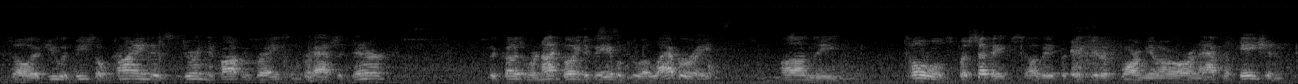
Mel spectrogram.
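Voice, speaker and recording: Over noticeable background noise and audible room echo, a man speaks at a fairly quick pace and medium pitch with ordinary pitch variation. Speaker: technical trainer. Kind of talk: lecture. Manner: loud.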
